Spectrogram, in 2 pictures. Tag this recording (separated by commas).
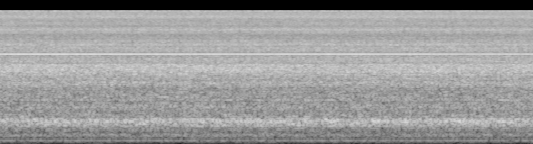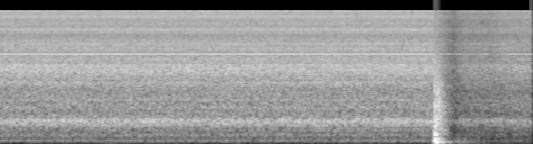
Burst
